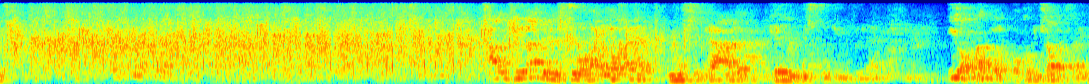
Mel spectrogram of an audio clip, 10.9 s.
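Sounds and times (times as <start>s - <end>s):
audience applause for a musician: 0.0s - 7.3s
speech: 5.0s - 10.8s.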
